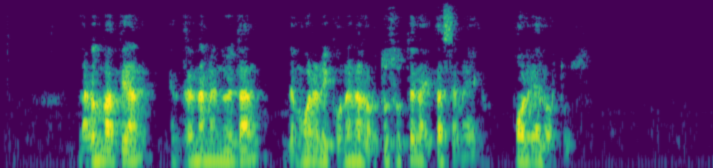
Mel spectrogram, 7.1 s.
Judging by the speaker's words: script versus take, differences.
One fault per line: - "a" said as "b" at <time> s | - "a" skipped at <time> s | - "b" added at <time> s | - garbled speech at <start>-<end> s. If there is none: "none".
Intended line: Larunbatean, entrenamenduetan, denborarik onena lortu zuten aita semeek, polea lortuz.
none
